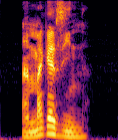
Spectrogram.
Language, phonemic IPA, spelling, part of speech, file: French, /ma.ɡa.zin/, magazine, noun, Fr-magazine.ogg
- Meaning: magazine (periodical publication)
